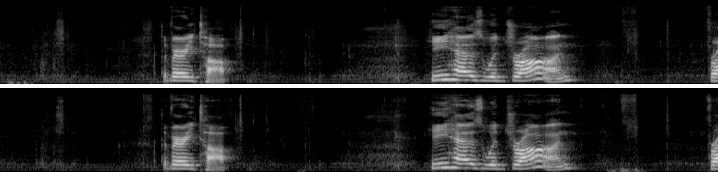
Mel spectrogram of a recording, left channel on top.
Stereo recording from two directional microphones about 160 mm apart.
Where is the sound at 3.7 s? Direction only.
5° right (ahead or behind).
